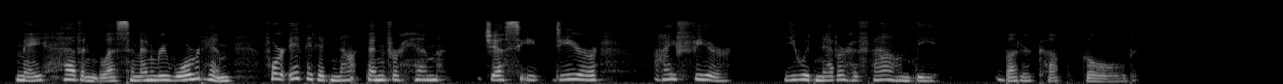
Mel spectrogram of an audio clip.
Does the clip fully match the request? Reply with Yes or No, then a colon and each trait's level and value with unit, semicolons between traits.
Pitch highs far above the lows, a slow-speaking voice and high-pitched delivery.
No: average, 3.6 semitones; slow, 125 wpm; high, 200 Hz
